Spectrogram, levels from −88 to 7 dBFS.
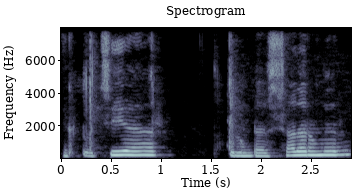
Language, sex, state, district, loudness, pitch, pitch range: Bengali, male, West Bengal, Malda, -21 LUFS, 230 Hz, 185-235 Hz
